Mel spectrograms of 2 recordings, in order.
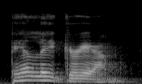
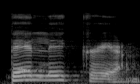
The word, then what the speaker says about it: Telegram: Es una E que se transforma en A. Mira. Telegram. Telegram.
